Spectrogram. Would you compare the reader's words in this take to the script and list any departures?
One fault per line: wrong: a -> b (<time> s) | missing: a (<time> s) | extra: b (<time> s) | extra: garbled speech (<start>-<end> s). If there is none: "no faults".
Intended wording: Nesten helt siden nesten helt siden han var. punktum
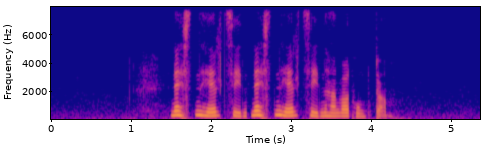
no faults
